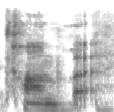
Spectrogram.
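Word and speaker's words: timbre: different tambers um so it's actually t m b re is the the word tomra it's a French word I think um but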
